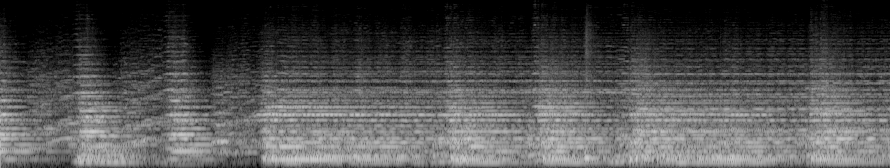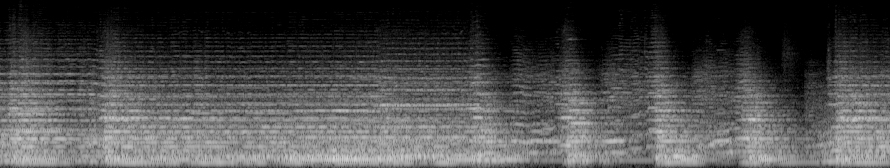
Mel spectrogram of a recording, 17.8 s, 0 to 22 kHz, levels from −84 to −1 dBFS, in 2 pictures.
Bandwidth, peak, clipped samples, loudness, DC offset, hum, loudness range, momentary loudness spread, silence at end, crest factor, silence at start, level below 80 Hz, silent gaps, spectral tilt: 15 kHz; -6 dBFS; under 0.1%; -23 LUFS; under 0.1%; none; 3 LU; 8 LU; 0 s; 16 dB; 0 s; -54 dBFS; none; -6 dB/octave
